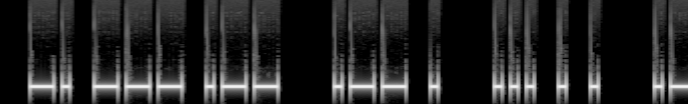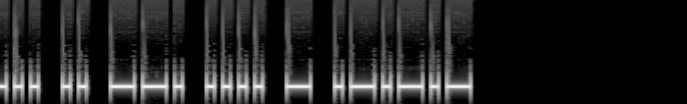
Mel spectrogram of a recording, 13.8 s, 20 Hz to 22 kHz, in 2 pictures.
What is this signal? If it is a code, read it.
Morse code, heard as a keyed tone, about 16 wpm, 700 Hz. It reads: NOW WE SEE LIGHT.
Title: Sentences from Top 1000 Words - Review Part 1 - 15wpm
